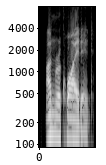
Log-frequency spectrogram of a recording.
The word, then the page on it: Unrequited: American English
